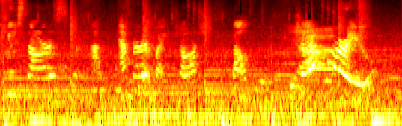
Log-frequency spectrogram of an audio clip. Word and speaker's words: Josh Boutwood: So, we just finished our late lunch here at Ember by Josh Boutwood.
